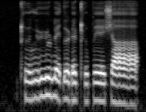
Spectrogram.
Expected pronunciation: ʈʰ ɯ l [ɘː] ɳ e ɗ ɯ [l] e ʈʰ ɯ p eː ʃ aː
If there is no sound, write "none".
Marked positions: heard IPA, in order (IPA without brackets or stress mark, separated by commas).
ʉː, ɽ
